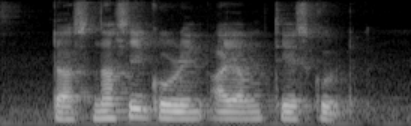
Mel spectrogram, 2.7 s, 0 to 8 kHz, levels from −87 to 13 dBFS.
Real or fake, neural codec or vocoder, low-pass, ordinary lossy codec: real; none; none; none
